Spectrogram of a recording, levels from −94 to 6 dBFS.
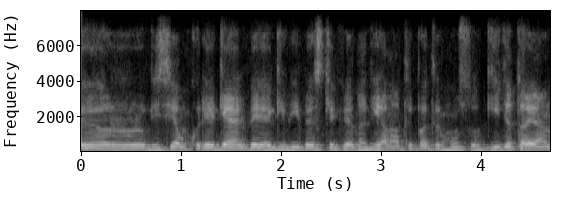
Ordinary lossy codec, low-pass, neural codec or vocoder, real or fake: Opus, 16 kbps; 7.2 kHz; codec, 16 kHz, 4 kbps, FunCodec, trained on Chinese and English, 50 frames a second; fake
